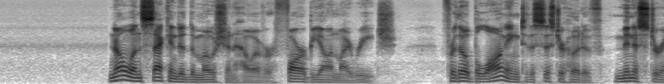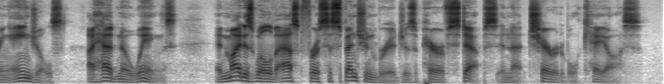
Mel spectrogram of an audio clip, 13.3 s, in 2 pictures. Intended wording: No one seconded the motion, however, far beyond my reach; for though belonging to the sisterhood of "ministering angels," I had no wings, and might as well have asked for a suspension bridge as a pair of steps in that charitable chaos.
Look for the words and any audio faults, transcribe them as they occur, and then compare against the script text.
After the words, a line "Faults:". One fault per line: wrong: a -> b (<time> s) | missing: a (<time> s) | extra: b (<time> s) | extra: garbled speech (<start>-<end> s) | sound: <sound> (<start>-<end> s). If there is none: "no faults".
No one seconded the motion, however, far beyond my reach; for though belonging to the sisterhood of "ministering angels," I had no wings, and might as well have asked for a suspension bridge as a pair of steps in that charitable chaos.
Faults:
no faults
